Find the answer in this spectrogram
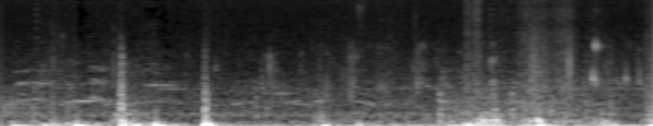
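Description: Close-miked eating sounds: chewing and lip-smacking, mixed with irregular clicks and light taps of fingers working rice on a steel plate.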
